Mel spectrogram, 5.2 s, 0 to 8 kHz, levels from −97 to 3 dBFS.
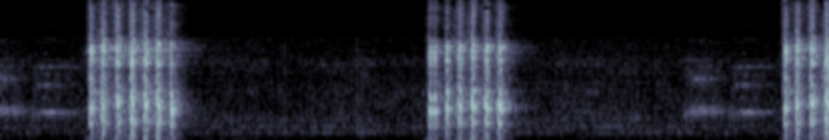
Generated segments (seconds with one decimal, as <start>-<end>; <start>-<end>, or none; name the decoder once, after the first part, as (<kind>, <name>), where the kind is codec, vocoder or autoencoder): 0.4-1.6 (vocoder, Vocos)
